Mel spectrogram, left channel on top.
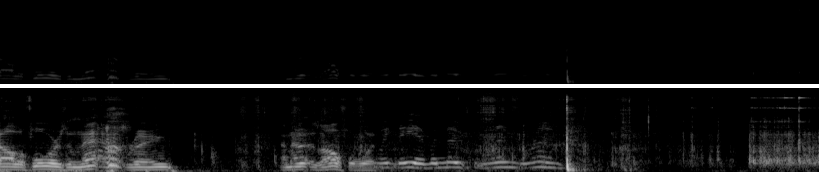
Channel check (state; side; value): quieter; left; 38.6 dB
